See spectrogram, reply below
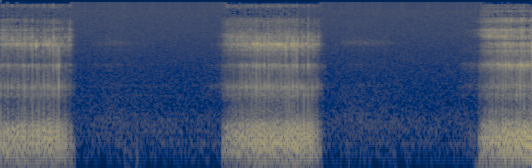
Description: Long loud snoring from my bed mate, this is the reason I can't sleep.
